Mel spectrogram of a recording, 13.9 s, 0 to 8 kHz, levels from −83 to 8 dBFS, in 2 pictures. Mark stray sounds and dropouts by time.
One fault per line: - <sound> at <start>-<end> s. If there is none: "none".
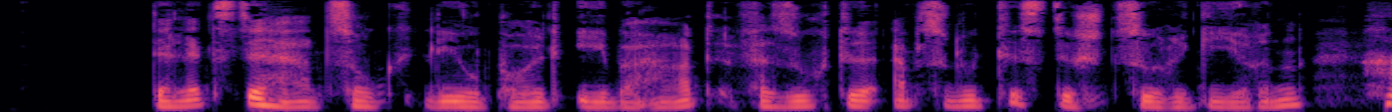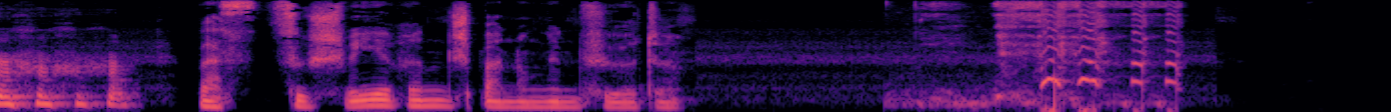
- laugh at 6.8-7.7 s
- laugh at 11.4-12.9 s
